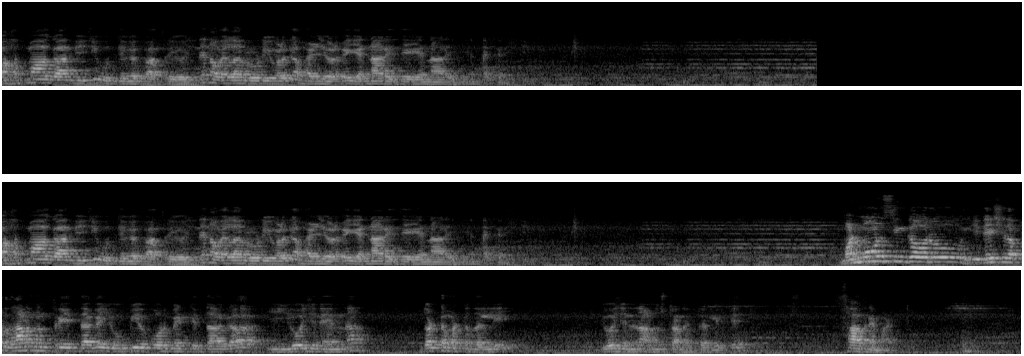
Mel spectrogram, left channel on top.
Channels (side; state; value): left; drops out; at 8.2 s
